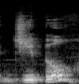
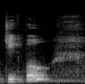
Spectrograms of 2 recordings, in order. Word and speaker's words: Djigbo: The first part was called Jigbo, D-J-I-G-B-O, Jigbo, by the Helsinki Kotono Ensemble, difficult to pronounce, but all good, from Helsinki, and originally based out of Benin in West Africa.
